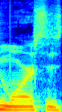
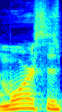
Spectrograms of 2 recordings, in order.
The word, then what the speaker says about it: Maurice: For people who don't know, it's spelled Maurice, but it's pronounced Morris in Britain, apparently. One night, Alec climbs a ladder and enters uh Morris's bedroom through an open window.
